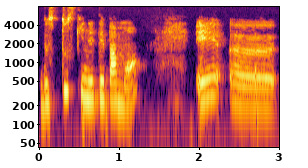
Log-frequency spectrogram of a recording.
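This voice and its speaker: A woman's voice: a little high, measured pace, no echo, highs cut off. A woman from Morocco speaking as a podcast guest, telling her story in an informal, conversational way with bits of English slang. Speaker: podcast guest, digital consultant and blogger.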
